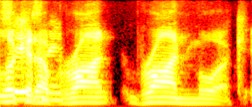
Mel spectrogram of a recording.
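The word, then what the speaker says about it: Mueck: The guy that plays Ludo, Ron Mook, is now this really famous, like hyper realist sculptor.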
